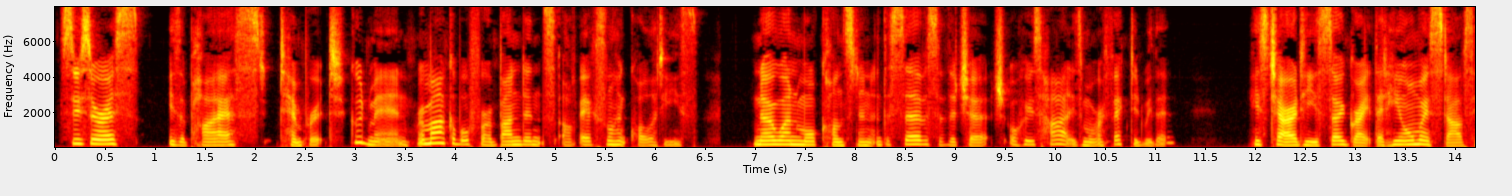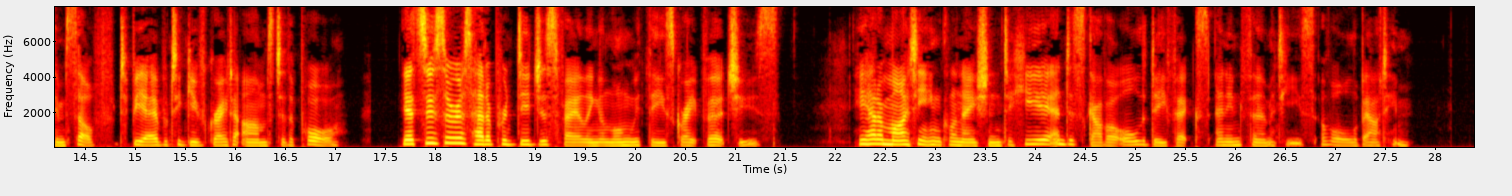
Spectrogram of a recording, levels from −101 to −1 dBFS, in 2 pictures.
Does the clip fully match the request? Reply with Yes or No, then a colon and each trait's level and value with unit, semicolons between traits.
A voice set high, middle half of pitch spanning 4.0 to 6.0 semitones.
Yes: high, 195 Hz; average, 4.3 semitones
